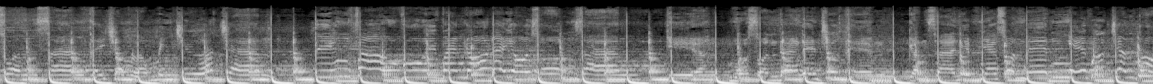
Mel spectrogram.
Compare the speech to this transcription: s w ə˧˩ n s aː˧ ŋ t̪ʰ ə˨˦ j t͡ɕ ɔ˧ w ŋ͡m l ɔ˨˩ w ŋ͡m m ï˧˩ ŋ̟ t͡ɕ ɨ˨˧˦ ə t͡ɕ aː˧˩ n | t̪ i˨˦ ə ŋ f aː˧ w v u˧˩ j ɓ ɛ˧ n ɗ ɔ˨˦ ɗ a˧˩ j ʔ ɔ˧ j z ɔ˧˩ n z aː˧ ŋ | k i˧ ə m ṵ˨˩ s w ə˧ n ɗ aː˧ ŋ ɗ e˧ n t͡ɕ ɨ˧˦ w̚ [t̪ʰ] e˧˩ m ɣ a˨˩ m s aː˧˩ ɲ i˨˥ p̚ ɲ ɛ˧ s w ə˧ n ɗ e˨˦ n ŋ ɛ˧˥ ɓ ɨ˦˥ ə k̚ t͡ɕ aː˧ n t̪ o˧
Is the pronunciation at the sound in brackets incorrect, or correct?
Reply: correct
